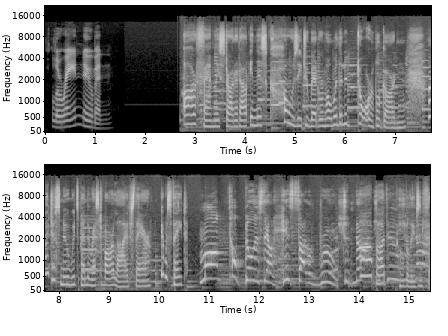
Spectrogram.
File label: commercial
